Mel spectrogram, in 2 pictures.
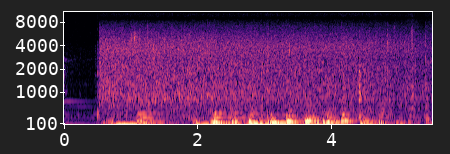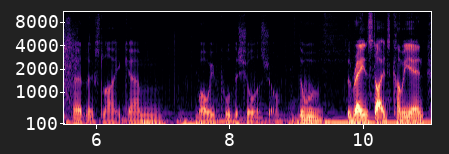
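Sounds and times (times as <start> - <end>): background music with bass: 0.0 - 11.0
rain hissing: 0.5 - 5.7.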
